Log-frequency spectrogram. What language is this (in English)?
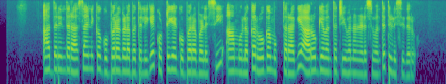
Kannada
